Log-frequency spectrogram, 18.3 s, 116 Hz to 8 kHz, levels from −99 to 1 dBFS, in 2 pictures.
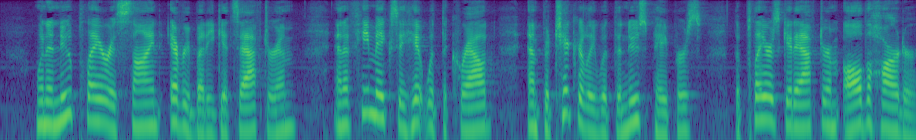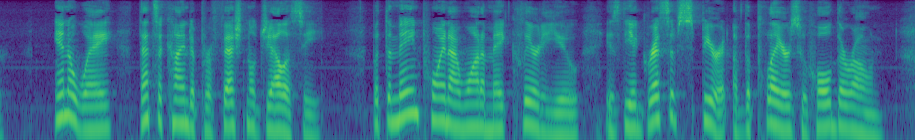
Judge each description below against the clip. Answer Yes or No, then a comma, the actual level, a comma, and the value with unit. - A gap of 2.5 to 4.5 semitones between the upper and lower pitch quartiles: Yes, average, 4.1 semitones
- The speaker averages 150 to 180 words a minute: No, fast, 205 wpm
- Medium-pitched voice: Yes, medium, 170 Hz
